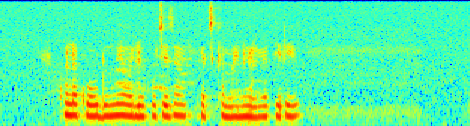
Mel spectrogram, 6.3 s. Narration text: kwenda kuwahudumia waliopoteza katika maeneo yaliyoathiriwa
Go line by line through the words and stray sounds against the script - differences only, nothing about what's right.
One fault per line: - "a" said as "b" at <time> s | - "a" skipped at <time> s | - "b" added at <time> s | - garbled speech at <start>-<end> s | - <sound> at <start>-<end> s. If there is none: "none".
none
